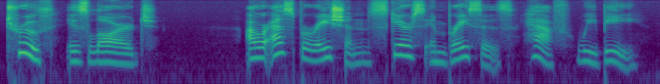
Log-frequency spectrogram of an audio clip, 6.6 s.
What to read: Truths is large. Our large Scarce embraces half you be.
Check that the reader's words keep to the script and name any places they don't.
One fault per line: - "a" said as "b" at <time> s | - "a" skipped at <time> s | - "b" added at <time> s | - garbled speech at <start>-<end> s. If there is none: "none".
- "Truths" said as "Truth" at 0.1 s
- "large" said as "aspiration" at 2.7 s
- "you" said as "we" at 5.8 s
